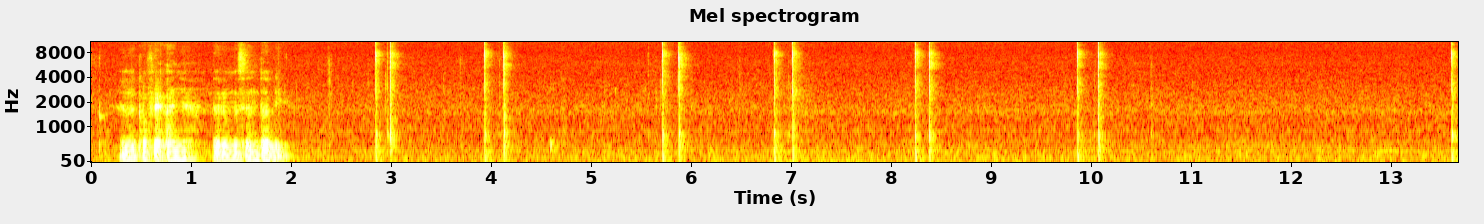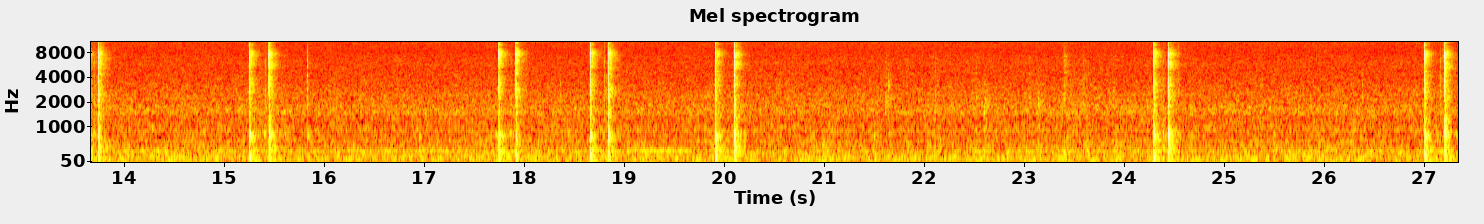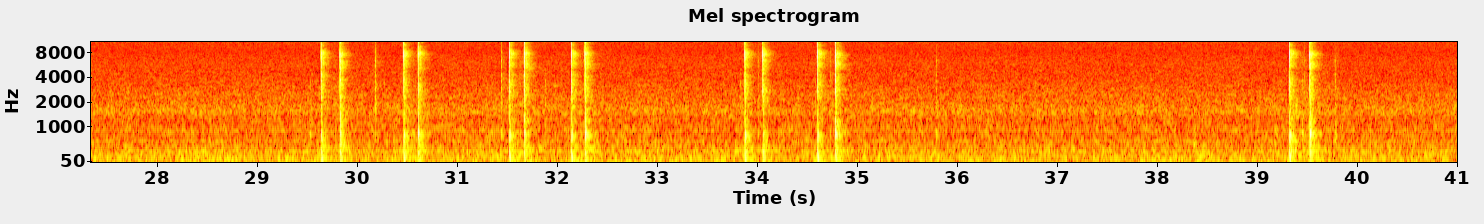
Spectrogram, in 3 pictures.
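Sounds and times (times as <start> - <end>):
computer mouse clicks: 2.4 - 3.2, 3.9 - 4.3, 5.6 - 6.1, 6.8 - 7.2, 8.2 - 8.6, 9.8 - 10.7, 13.6 - 13.9, 15.2 - 15.9, 17.7 - 19.0, 19.8 - 20.3, 24.2 - 24.7, 27.0 - 27.4, 29.6 - 30.8, 31.4 - 32.5, 33.8 - 35.0, 39.3 - 39.8.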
